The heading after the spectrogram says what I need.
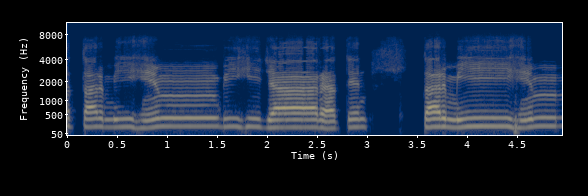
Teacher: میم کے بعد اگلا حرف با ہے تو آپ نے پھر میم ساکن کا اخفاء کرنا ہے اور 2 سیکنڈ غنہ کے ساتھ ادا کرنا ہے۔ میم کی آواز ہلکے نون کی آواز کے ساتھ تبدیل ہو رہی ہے کر کے، تو آپ نے اس کو پھر ادا کرنا ترمیہم بحجارۃ، ترمیہم، یہ جو ہم میں نے کیا ہے اس کی وجہ ہے کہ میم ساکن کے بعد با آ گیا۔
